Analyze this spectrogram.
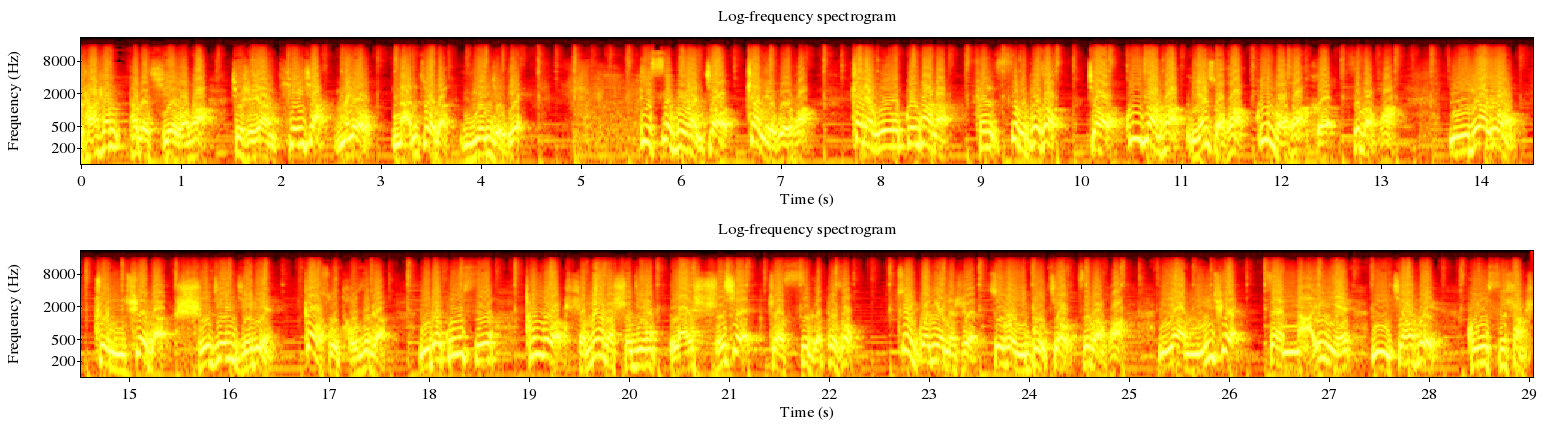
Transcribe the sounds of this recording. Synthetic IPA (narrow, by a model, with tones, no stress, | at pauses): ʈ͡ʂʰa˧˥ʂ̬ɤ˥ŋt̪ʰa˥d̪ə˨t͡ɕʰi˨˩jɛ˥˩wə˧˥nxwa̰˥˧t͡ɕjo˥˧ʊʂ̬ɻ̩˥˧ɻɑ˥˩ŋt̪ʰjɛ˥nɕja̰˥˩me˧˥ɪjo˨˩ʊna˧˥nt͡swɔ˥˩d̪ə̰˩˧˥ɥɛ˥nt͡ɕjo˨˩ʊt̪jɛ˥˩n | t̪i˥˧sɹ̩˥˧pu˥˩fə˨˩nt͡ɕjɑ˥˧ʊʈ͡ʂa˥˧nlɥjɛ˥˩kwe˥ɪxwa̰˥˩ʈ͡ʂa˥˧nɥɛ˥˩kwe˥ɪxwa˥˩nə˩fə˥nsɹ̩˥˩ɡə˩pwɔ˥˧t͡so˥˩ʊt͡ɕjɑ˥˩ʊkwe˥ɪfwa˥˧nxwa˥˩ljɛ˧˥nswɔ˨˩xwa̰˥˩kwe˥ɪmwɔ˧˥xwa̰˥˩xɤ˧˥t͡sɹ̩˥pə̰˨˩nxwa̰˥˩ | ni˨˩jɑ˥˧ʊjʊ˥˩ŋ | ʈ͡ʂwə˨˩nt͡ɕʰɥɛ˥˩d̪ə̰˩ʂɻ̩˧˥t͡ɕjɛ˥nt͡ɕjɛ˧˥t̪jɛ̰˨˩˦n | kɑ˥˧ʊsu˥˩t̪ʰo˧˥ʊt͡sɹ̩˥ʈ͡ʂɤ̰˨˩ | ni˨˩d̪ə˦kʊ˥ŋsɹ̩˥ | t̪ʰʊ˥ŋkwɔ˥˩ʂə˧˥nmə˧jɑ˥˩ŋd̪ə˩ʂɻ̩˧˥t͡ɕjɛ˥nla˧˥ɪʂɻ̩˧˥ɕjɛ˥˧nʈ͡ʂɤ˥˧sɹ̩˥˩ɡə˩pu˥˧t͡so˥˩ʊ | t͡swe˥˩ɪkwa˥nt͡ɕjɛ˥˩nd̪ə˩ʂ̬ɻ̩˥˩t͡swe˥˧ɪxo˥˩ʊi˧˥pu˥˩t͡ɕjɑ˥˩ʊt͡sɹ̩˥pə̰˨˩nxwa̰˥˩ | ni˨˩jɑ˥˩ʊmi˧˥ŋt͡ɕʰɥɛ˥˩ | t͡sa˥˩ɪna̰˨˩i˥˩njɛ˧˥n | ni˨˩t͡ɕjɑ˥ŋxwe˥˩ɪ | kʊ˥ŋsɹ̩˥ʂɑ˥˩ŋʂ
